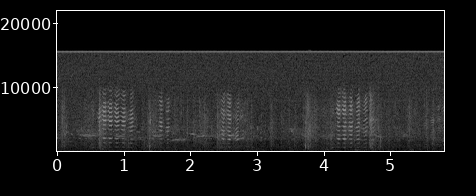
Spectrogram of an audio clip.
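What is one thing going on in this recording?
Goats bleat repeatedly outdoors.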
